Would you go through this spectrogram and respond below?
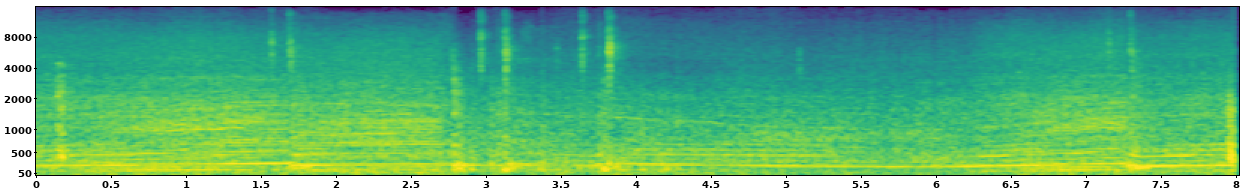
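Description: Race car engines in a sim racing game at Long Beach during an IMSA event: loud, close, high-pitched engine howl with repeated upshifts and revving, as a faster car comes up and passes.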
